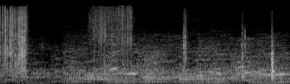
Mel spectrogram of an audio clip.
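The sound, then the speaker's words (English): A deck of playing cards is shuffled for a one-cut high-card bet in several quick bursts of riffling and snapping, with a low murmur of voices in the background. “shuffle us a dick.”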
